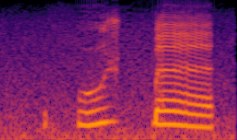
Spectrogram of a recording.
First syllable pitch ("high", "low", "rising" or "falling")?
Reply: rising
